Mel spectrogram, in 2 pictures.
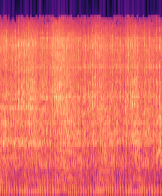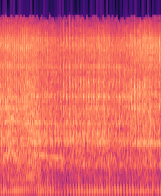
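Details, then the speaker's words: Older carbureted Honda Beat scooter, engine rebuilt five months ago, now noisy, weak, white smoke, thirsty: rough idle with harsh hollow knocking; piston slap suspected, plus crankshaft/connecting rod noise, full teardown needed. "dan yang paling parah Ini suara pistonnya saya yakin pistonnya ini bahwa plak makanya suara ibunya kasar"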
